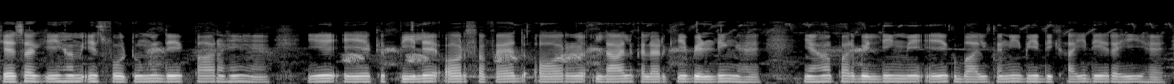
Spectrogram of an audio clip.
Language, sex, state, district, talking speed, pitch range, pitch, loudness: Hindi, male, Uttar Pradesh, Muzaffarnagar, 165 wpm, 125-135 Hz, 130 Hz, -18 LUFS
